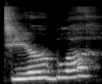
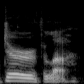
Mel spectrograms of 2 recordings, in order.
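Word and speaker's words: Dearbhla: to butcher her name is it diblah or is it dear blah I used to think of her as dear blah but the actual Irish pronunciation is Dera Dera okay would call derla yeah okay well she's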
